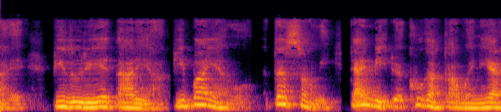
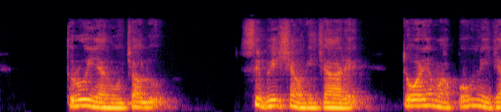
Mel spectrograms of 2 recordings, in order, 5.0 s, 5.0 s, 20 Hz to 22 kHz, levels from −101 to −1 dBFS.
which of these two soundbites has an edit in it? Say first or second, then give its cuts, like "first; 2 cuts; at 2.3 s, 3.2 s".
first; 2 cuts; at 1.7 s, 3.4 s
